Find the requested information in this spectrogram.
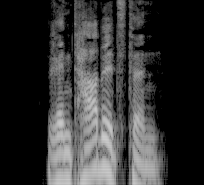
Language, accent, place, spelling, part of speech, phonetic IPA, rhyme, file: German, Germany, Berlin, rentabelsten, adjective, [ʁɛnˈtaːbl̩stn̩], -aːbl̩stn̩, De-rentabelsten.ogg
- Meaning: 1. superlative degree of rentabel 2. inflection of rentabel: strong genitive masculine/neuter singular superlative degree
